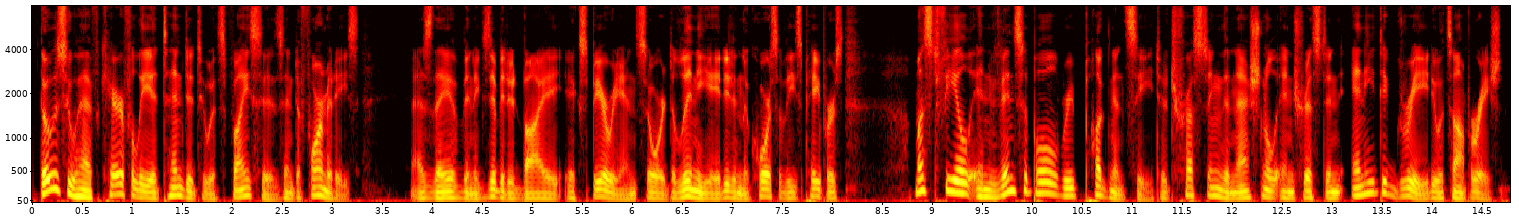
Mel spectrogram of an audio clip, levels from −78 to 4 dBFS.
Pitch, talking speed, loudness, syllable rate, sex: 105 Hz, 160 wpm, -21 LUFS, 5.9 syllables/s, male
